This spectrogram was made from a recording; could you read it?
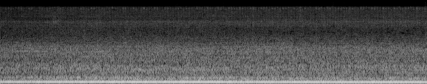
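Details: Toyota Vigo pickup idling smoothly after a no-start one morning, fixed by refilling the empty radiator and adding petrol to a near-empty tank; steady, even low hum with no knocks or stumbles, healthy idle.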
